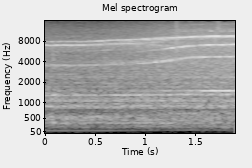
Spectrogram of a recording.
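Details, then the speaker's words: Homemade emergency CPAP prototype using a Dyson bladeless fan, not medically designed, fan turned up: a steady rushing whoosh with a faint whine rising as the fan speeds up, air flowing to a mask. "if we go up to nine or ten we're actually blowing too much air and now coming into the mask he's on high pressure around we can hear that flowing out from there"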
